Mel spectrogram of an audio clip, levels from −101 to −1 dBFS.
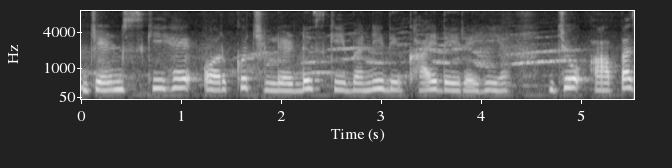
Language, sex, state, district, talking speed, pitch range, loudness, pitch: Hindi, female, Chhattisgarh, Korba, 130 wpm, 215-275 Hz, -22 LUFS, 230 Hz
